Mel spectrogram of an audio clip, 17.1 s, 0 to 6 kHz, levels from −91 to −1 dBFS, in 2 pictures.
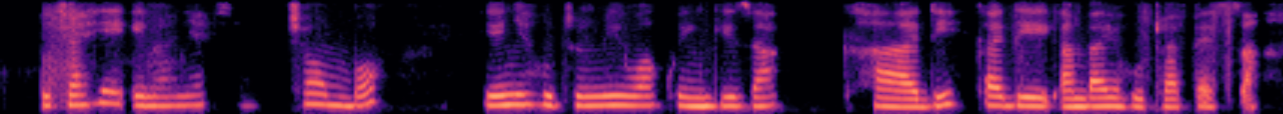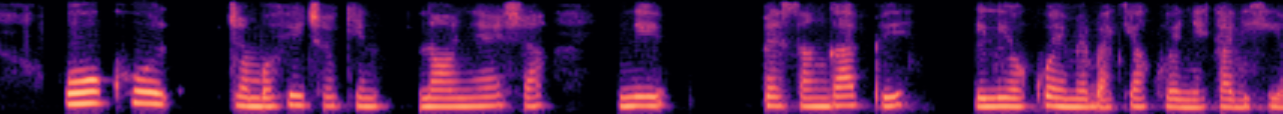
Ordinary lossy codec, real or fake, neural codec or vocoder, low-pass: Opus, 16 kbps; real; none; 5.4 kHz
